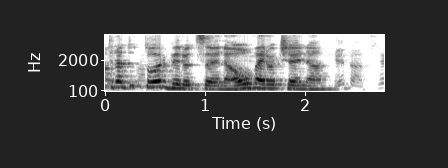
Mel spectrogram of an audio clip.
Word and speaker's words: Vairochana: Ele provavelmente foi um pandita indiano que viajou por volta do século XI para o Tibete, e o seu nome era Vairochana, ou na pronúncia tibetana, Berotsana.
